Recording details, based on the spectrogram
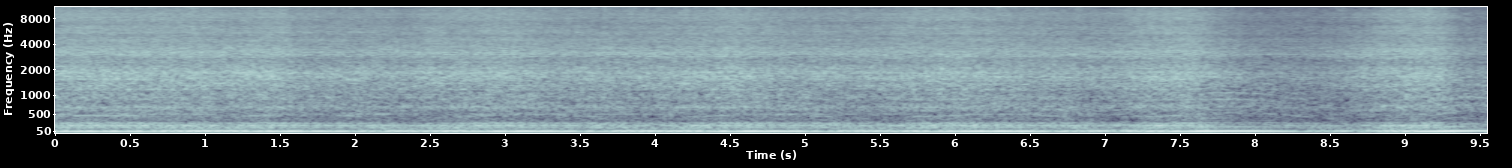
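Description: Deep, loud idle that surges and stumbles unevenly, with a few blips of throttle; the engine isn't holding a steady idle.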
